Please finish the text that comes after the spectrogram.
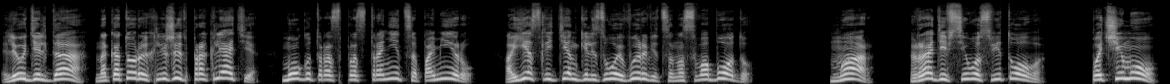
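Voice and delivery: high, loud urgent appeal; urgent plea. Acted. Daniel urgently pleading with Mar, high and loud. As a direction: press him hard.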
